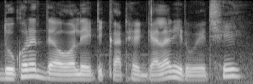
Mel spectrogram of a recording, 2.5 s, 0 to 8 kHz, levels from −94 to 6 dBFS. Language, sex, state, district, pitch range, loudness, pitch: Bengali, male, West Bengal, Cooch Behar, 115-160 Hz, -15 LUFS, 120 Hz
